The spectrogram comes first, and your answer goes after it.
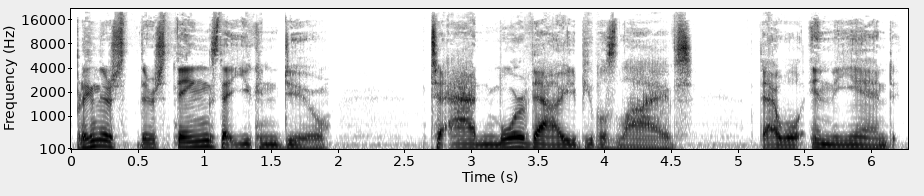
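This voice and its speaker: A hoarse man hosting a solo podcast, talking in an earnest, motivational way and often adding "right?" to his points. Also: lowish voice, normal speed, darkish tone, no echo, studio quality. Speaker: podcast host.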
